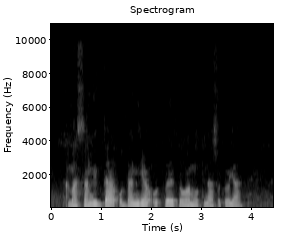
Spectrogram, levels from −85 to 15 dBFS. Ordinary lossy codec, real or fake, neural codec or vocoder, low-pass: AAC, 48 kbps; fake; codec, 16 kHz in and 24 kHz out, 1.1 kbps, FireRedTTS-2 codec; 9.9 kHz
